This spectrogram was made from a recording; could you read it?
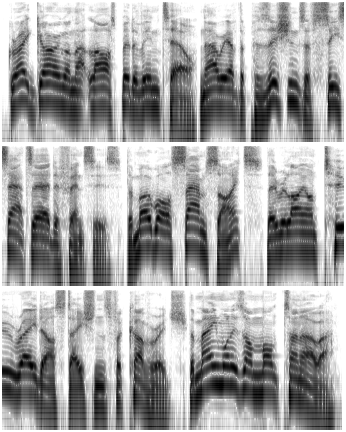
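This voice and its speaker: An actor voicing a tough, curt special forces handler in a military video game, giving orders in a clipped, commanding way that turns profane under pressure. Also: male voice, a little high, big pitch swings, moderate pace, few pauses, dry recording, clean studio sound. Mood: briefing. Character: tough covert ops handler, middle-aged man, curt. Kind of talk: game voice acting.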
